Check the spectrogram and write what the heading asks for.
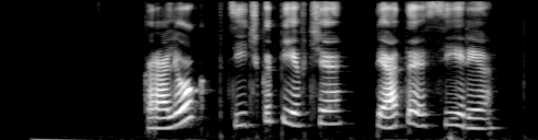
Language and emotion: Russian, positive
